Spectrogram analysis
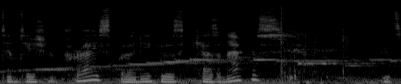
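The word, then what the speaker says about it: Kazantzakis: Last Temptation of Christ by Nikos Kazanakis.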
